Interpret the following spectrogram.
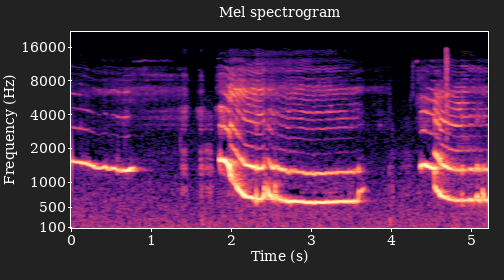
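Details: Cavalier King Charles Spaniel litter being born, six puppies delivered in two hours by the mother Daisy, indoors. Drawn-out tonal whines, one brief, then a longer one falling and levelling off, then a third starting after a short pause.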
